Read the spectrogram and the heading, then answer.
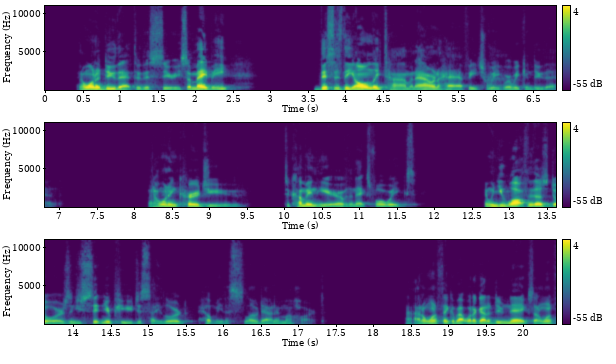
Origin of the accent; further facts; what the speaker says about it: Rockingham County, United States; I mean, I'm from Rockingham County, so I'm really not trying to go above anybody's head here.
